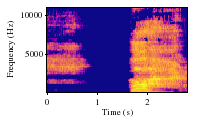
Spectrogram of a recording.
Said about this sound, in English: So I invite us to take a deep breath.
